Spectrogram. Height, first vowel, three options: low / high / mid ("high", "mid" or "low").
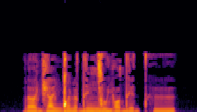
low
